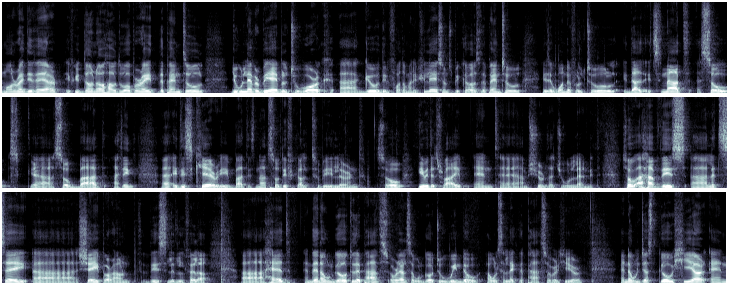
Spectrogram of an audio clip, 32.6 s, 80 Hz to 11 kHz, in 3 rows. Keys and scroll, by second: 7.4 space, 14.9 space.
